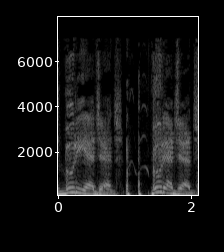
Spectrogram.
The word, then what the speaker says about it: Buttigieg: How come nobody's told me it's not Buddy Geek? – Buddy Geek is the way it's spelled, correct. – Okay. – But it is actually Boot Edge Edge, if you can believe that. Buttigieg.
